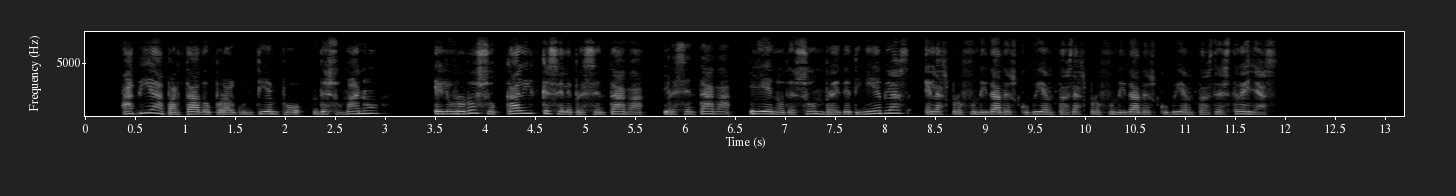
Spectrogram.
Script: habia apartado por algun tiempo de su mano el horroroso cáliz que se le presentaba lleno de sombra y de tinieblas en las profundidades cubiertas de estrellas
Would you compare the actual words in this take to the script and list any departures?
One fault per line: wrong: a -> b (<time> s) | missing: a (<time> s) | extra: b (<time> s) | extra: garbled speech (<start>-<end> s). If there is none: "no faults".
extra: presentaba (5.8 s)
extra: las profundidades cubiertas (9.9 s)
